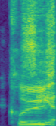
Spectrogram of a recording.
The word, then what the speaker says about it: Cluj: And then Cluj-Napoca, is that how you pronounce the Romanian city? Romanian town? Is it Cluj? Cluj, that's it. Yeah. Cluj.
